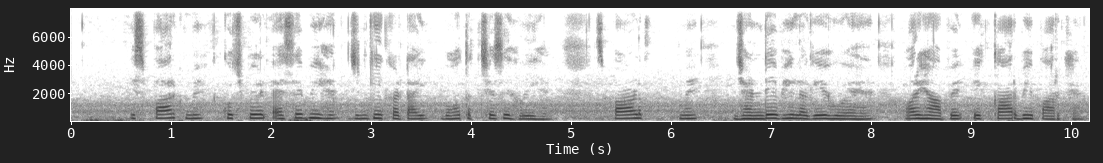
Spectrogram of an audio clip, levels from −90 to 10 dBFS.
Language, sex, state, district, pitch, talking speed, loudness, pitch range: Hindi, female, Uttar Pradesh, Varanasi, 235 Hz, 180 wpm, -21 LUFS, 220-255 Hz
